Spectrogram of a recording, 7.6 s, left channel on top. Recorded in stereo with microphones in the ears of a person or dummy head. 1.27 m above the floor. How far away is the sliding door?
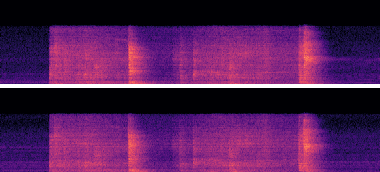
About 3 m.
